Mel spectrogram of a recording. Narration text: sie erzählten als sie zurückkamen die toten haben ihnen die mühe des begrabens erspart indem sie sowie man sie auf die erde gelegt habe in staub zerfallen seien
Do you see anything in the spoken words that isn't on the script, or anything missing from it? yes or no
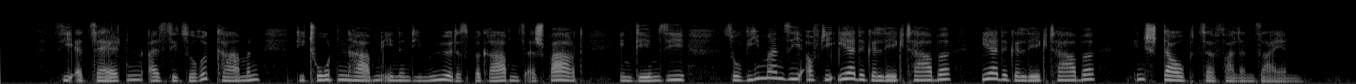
yes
